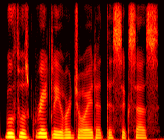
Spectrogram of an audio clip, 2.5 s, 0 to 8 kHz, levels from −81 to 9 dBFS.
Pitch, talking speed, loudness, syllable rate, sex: 165 Hz, 170 wpm, -20 LUFS, 4.8 syllables/s, female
